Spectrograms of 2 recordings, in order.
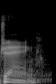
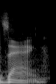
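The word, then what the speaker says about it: Zhang: pronounce an X as an SH or they pronounce a Z as a J. That's a really big one. the the jiao and jang.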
